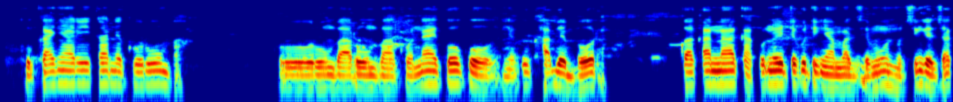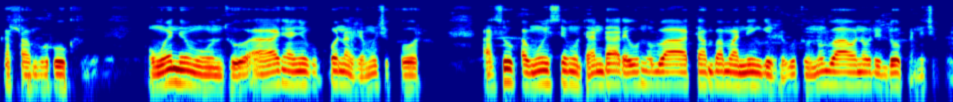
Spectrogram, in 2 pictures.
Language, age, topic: Ndau, 36-49, health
